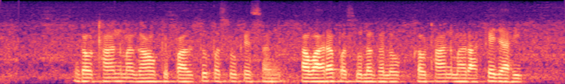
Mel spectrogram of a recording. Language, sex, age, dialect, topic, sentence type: Chhattisgarhi, male, 25-30, Eastern, agriculture, statement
